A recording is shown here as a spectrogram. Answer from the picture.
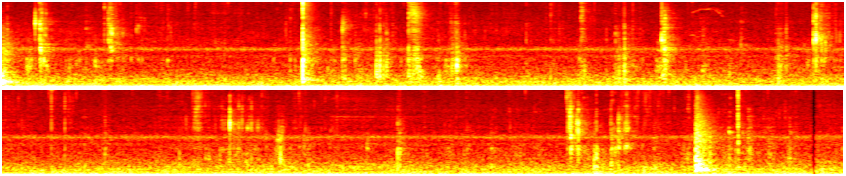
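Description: A person biting and chewing crispy KFC Hot & Crispy fried chicken: irregular crunches of the fried coating throughout, with two louder crunches about two seconds in and near the end. A faint steady hum runs underneath.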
